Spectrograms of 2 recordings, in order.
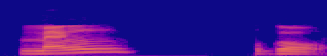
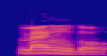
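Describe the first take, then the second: First: mango as two slow beats, Mang, long pause, গো; split into syllables. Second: Said in the usual way. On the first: Shown as a demonstration. Teacher showing learners the two syllables, mango slowly split as Mang — গো. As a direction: break mango in two, stretching Mang before a separate গো. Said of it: "একবার ম্যাং বলতে হচ্ছে, এরপরে গো". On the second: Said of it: "আমরা একবারে কিন্তু mango উচ্চারণ".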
